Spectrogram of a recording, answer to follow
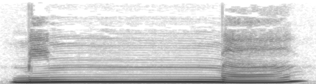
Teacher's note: میم پر غنہ، میم جس پر شدہ ہے اس پر غنہ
